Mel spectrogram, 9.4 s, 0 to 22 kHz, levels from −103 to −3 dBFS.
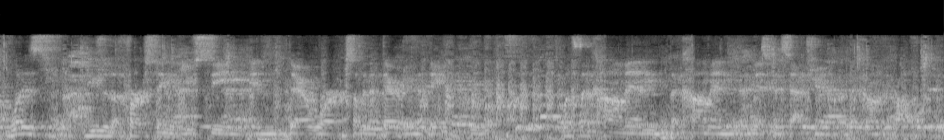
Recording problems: off-mic speech; far
squashed, flat; heavily
room echo; noticeable; dies away in 0.3 s
high frequencies cut off; noticeable; nothing above 8 kHz
animal sounds; loud; throughout; 7 dB below the speech
voice in the background; loud; throughout; 5 dB below the speech

